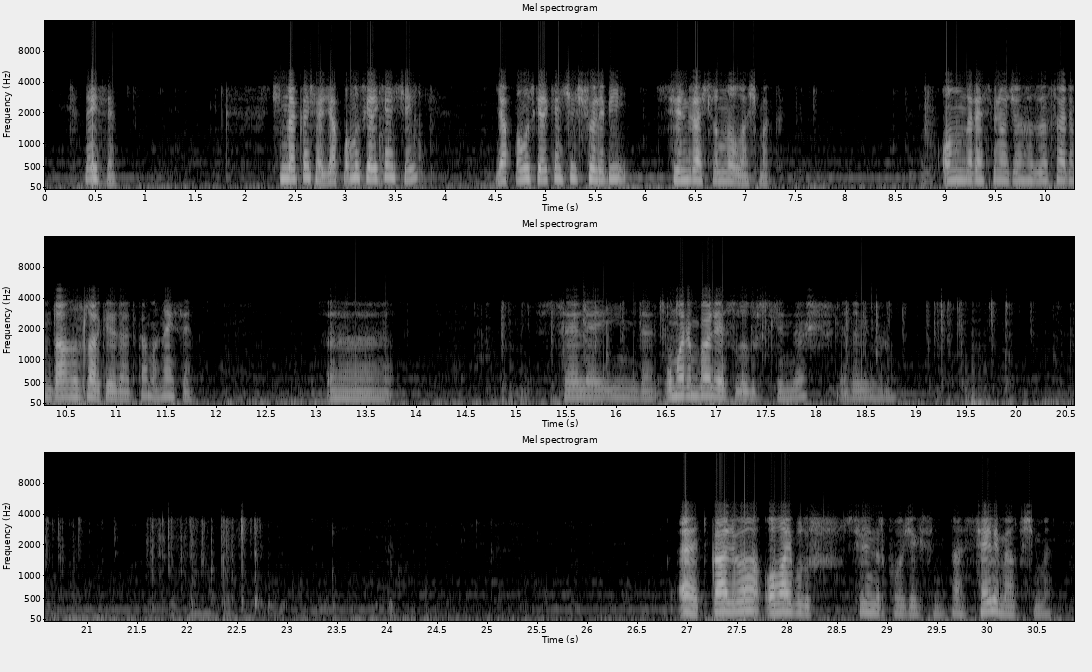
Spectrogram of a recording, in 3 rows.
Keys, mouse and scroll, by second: 1.0 click, 1.7 middle click, 3.5 Tab.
